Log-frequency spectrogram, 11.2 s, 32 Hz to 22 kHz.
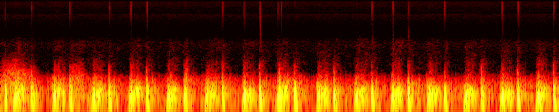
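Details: Irregular female heartbeat, about 80 a minute, uneven spacing with early beats (PVCs/ectopics) and a soft whooshing murmur (blood flow) sound.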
